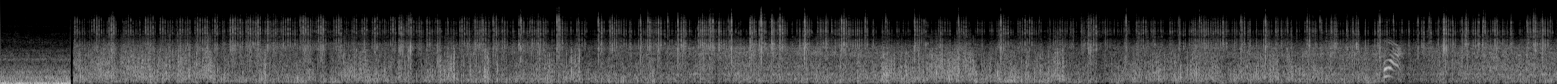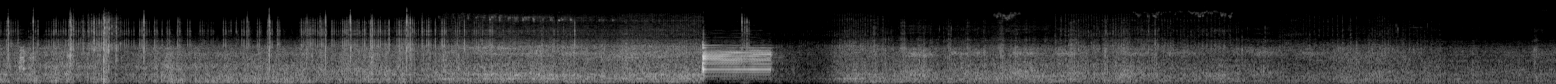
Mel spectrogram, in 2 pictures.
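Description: Wind and traffic noise heard through a camera mounted on a bicycle riding in city traffic. Near the end a short horn blast sounds, followed by a brief drop in level.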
